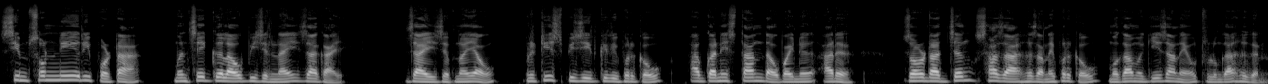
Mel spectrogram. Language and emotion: Bodo, neutral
